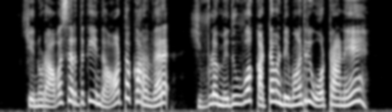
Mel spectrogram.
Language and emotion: Tamil, angry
